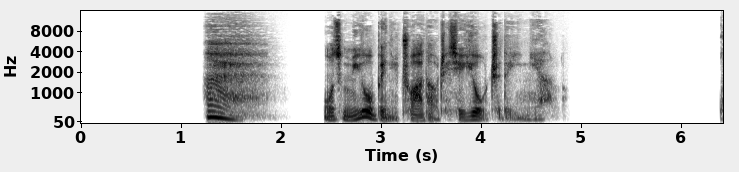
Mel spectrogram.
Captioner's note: sigh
